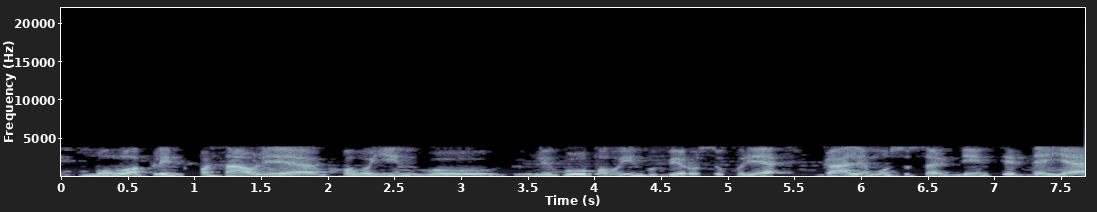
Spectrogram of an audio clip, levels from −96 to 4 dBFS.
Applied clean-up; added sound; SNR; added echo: classical method spectral subtraction.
